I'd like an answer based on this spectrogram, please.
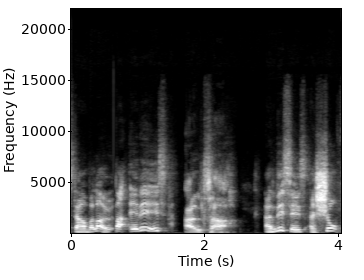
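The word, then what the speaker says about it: Alter: in the comments down below but it is alta and this is a short version of alta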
